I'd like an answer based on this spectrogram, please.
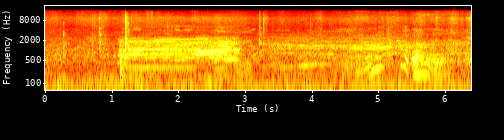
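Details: Large cattle being unloaded from a truck at Muntilan market, Indonesia, during Lebaran Kupat; a drawn-out moo followed by shorter rising and falling lowing calls amid voices and market noise.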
